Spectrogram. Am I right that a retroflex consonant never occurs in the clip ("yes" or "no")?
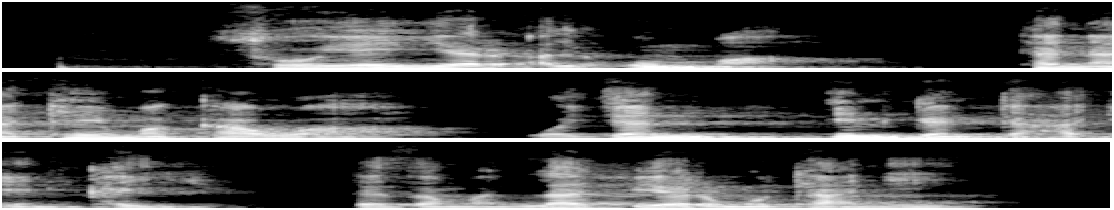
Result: yes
